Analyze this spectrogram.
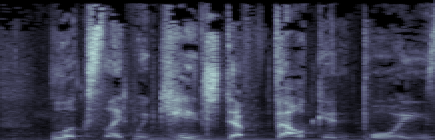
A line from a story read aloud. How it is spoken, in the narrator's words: Hoyt turned to his pals and growled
